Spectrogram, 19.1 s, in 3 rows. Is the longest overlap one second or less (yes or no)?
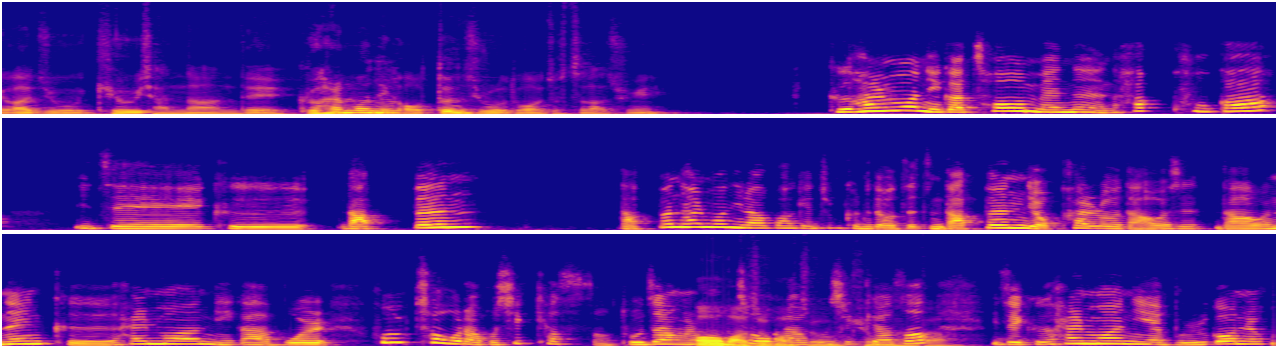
no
